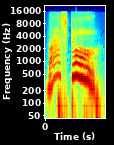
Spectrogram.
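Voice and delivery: high, loud cry for help; panicky yell. Acted. Disciples waking Jesus in the storm, panicky yell. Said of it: "they were panicky and yelled".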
